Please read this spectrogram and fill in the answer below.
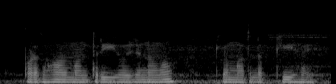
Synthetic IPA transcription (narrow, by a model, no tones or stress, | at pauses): pɾəd̪ʱaːnmə̃nt̪ɾijoːd͡ʒnakemət̪ləbkiɦɛj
